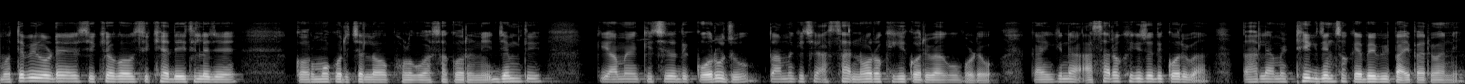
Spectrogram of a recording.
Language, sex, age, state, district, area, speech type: Odia, male, 30-45, Odisha, Kandhamal, rural, spontaneous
